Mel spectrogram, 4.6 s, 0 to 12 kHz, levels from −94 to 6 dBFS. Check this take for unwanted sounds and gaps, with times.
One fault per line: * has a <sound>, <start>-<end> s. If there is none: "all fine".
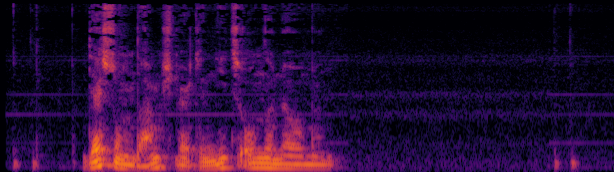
all fine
